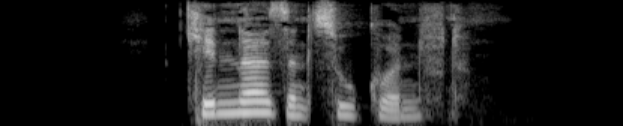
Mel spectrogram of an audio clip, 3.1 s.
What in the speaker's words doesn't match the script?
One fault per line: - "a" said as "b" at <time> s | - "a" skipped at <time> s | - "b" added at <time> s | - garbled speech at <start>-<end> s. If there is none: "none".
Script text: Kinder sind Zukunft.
none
